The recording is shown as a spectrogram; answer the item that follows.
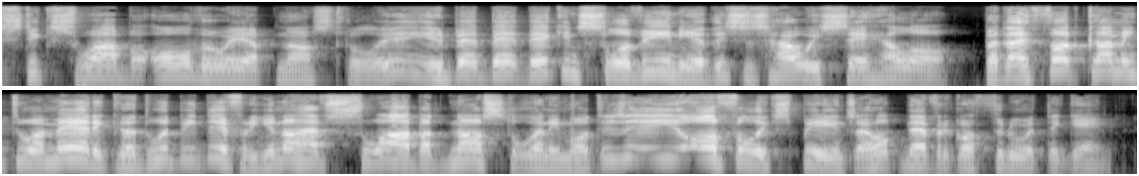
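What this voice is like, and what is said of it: Put-on Eastern European accent. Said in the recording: “Your Slovenian and Russian sound eerily similar ... You just do an Eastern European accent ... more of an Eastern European European impersonator ... it's a very versatile accent”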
